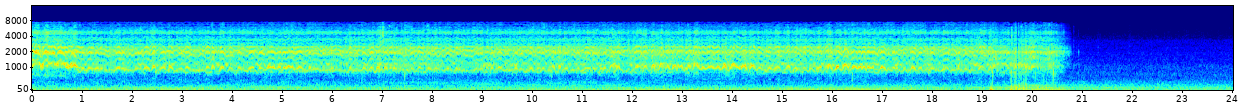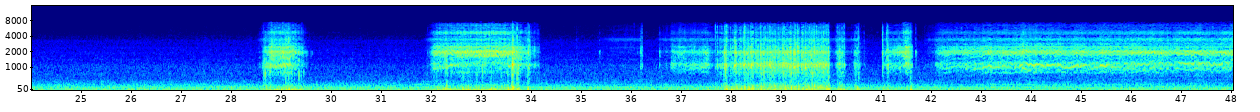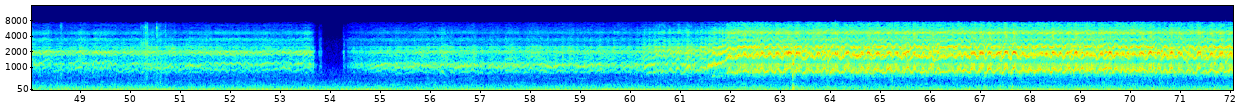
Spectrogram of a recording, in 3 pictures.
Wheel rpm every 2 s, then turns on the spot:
140, 120, 110, 120, 110, 120, 110, 110, 120, 110, 30, 0, 0, 0, 30, 0, 80, 0, 30, 60, 30, 50, 70, 70, 70, 70, 50, 50, 70, 70, 110, 220, 230, 230, 230, 230.
none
